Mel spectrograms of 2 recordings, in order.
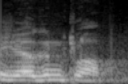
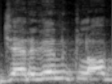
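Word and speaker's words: Jürgen Klopp: था मैनेजर हुआ था यर्गन क्लॉप। यर्गन क्लॉप। अब हां जर्मन थे तो उनका नाम जर्गन क्लॉप लिखा जाता है। लेकिन यर्गन क्लब प्रोनाउंस करते हैं।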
